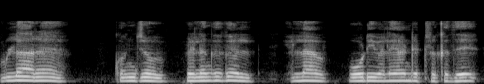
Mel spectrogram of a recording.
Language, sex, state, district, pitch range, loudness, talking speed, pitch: Tamil, male, Tamil Nadu, Nilgiris, 155-170 Hz, -16 LUFS, 75 wpm, 165 Hz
